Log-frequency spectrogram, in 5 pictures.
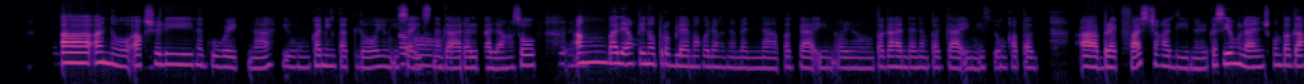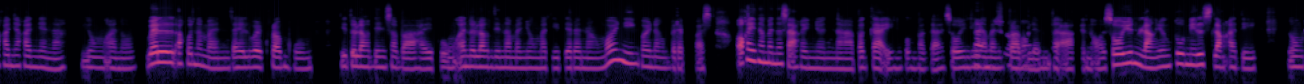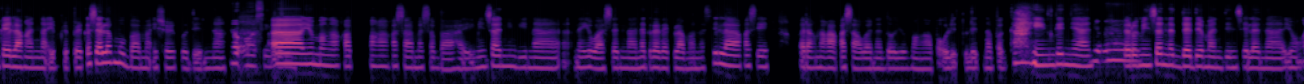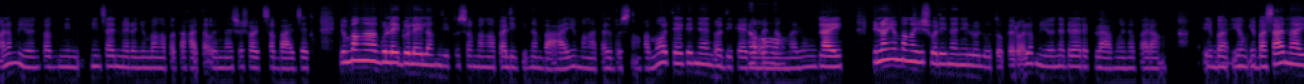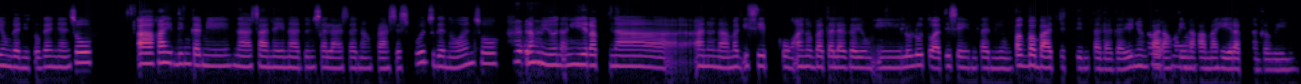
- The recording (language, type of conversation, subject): Filipino, advice, Paano ako makakapagbadyet para sa masustansiyang pagkain bawat linggo?
- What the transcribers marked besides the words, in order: other background noise; tapping; laughing while speaking: "pagkain"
